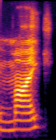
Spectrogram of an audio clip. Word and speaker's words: Mike: que ocurre por ejemplo en Mike aquí no se nos indica pero Nosotros sabemos que Mike Es de las reglas en donde la e no suena y esta la y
